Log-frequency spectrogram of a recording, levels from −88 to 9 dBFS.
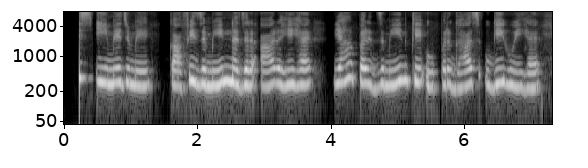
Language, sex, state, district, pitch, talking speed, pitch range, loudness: Hindi, female, Bihar, Bhagalpur, 275 Hz, 145 wpm, 260-295 Hz, -16 LUFS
